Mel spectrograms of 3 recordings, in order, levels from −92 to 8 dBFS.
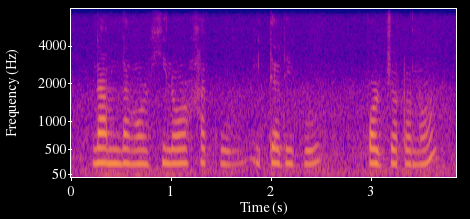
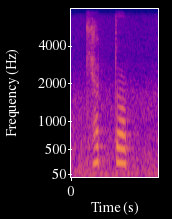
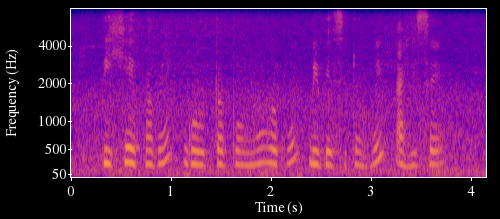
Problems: constant background noise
